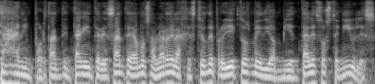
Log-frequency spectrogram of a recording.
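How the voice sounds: A man with a fairly low pitch, slightly mellow tone, fairly even intonation and fairly quick pace.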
